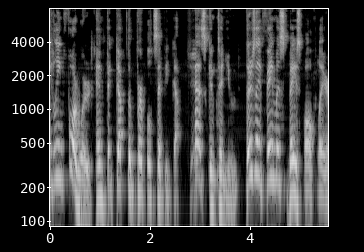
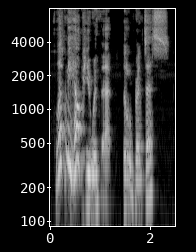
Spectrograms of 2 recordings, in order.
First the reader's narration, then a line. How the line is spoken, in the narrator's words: Jazz smiled warmly and offered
